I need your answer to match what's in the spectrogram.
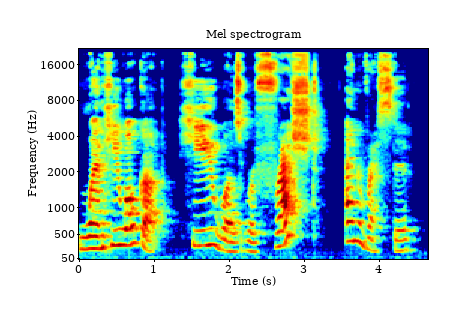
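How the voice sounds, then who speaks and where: A woman teacher reading a storybook aloud to young children in an expressive, deliberate way. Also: on the high side, reverberant, slight background noise. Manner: deliberate, expressive, prompting listeners with questions.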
